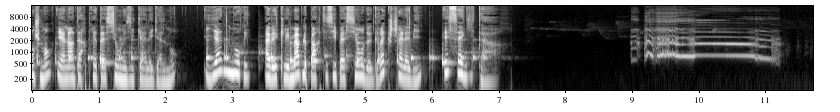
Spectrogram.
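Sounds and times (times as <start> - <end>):
speech: 0.0 - 7.0
rooster crowing in a farmyard: 9.0 - 11.3.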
